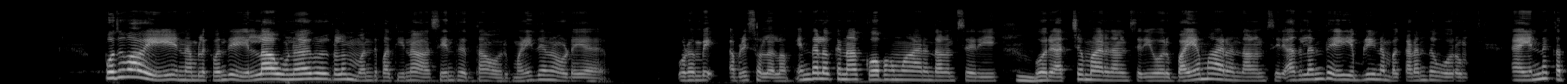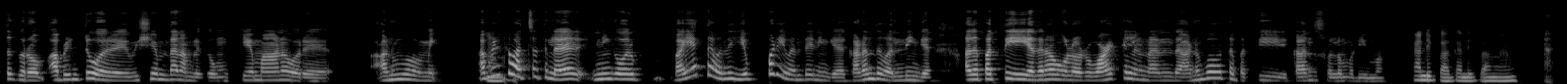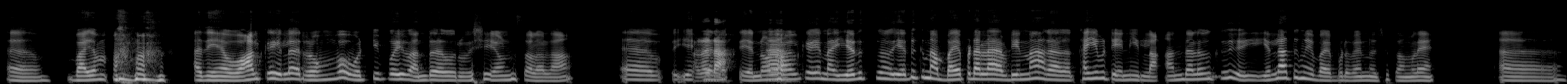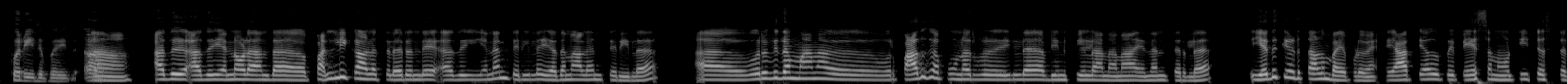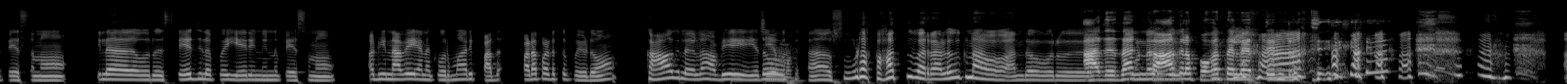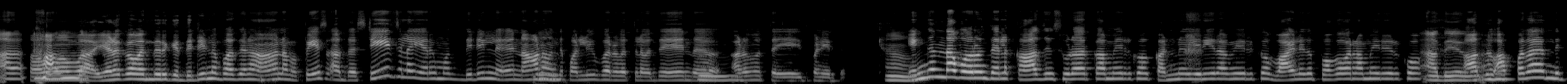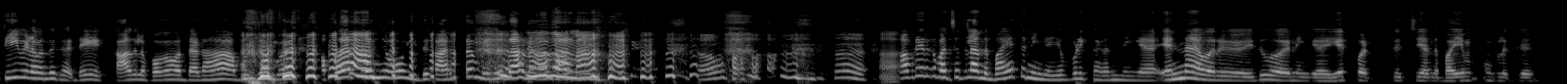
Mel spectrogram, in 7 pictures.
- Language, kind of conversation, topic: Tamil, podcast, ஒரு பயத்தை நீங்கள் எப்படி கடந்து வந்தீர்கள்?
- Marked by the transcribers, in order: lip smack; other background noise; chuckle; drawn out: "விதமான"; laughing while speaking: "அதுதான் காதுல புகைத் தள்ளறத்துன்றது. ஆமாமா, எனக்கும் வந்திருக்கு"; laugh; laughing while speaking: "ஆ அ அந்த"; unintelligible speech; breath; chuckle; laugh; laughing while speaking: "இதுதானா?"; laughing while speaking: "அப்படின்னும் போது"; laugh; laughing while speaking: "இதுதானா அப்படின்ட்டு. ஆமா"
